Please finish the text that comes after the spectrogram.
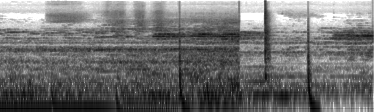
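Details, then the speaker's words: Haier top-loader washing machine that won't spin or drain: the drain motor is fed power directly and gives a low hum without turning, so the motor is stalled and faulty while the board is fine; the motor was replaced. "ये आप इसकी आवाज़ सुन सकते हैं लेकिन ये ऑन नहीं हुई। तो इसका मतलब है कि इसकी मोटर जो है वो ख़राब है, बस किट का ठीक है।"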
